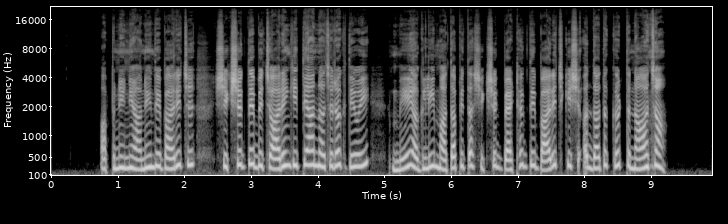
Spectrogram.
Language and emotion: Dogri, fearful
